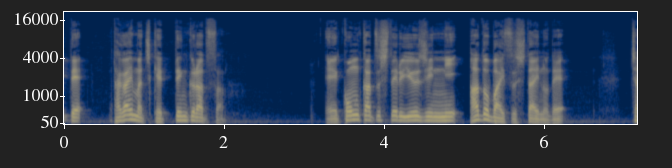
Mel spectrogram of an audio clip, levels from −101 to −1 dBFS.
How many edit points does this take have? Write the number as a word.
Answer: one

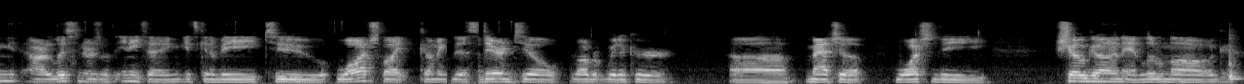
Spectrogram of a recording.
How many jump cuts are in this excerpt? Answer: three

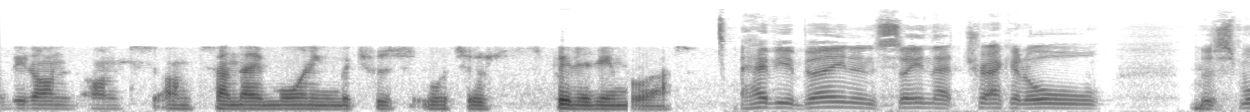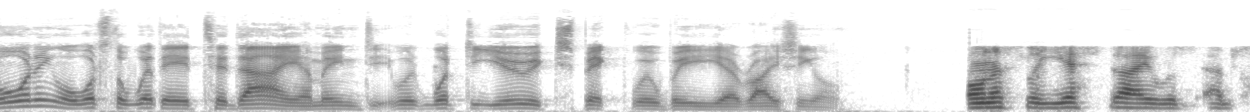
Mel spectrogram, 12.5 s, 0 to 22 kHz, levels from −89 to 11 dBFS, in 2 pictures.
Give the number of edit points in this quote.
two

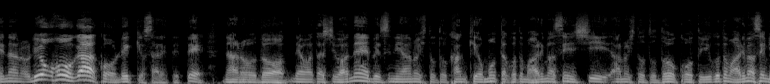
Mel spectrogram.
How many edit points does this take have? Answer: one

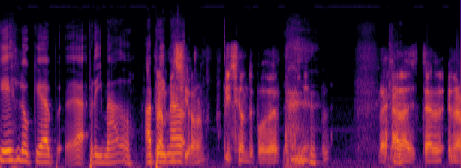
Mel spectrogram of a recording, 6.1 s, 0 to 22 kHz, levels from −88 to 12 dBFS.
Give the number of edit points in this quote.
three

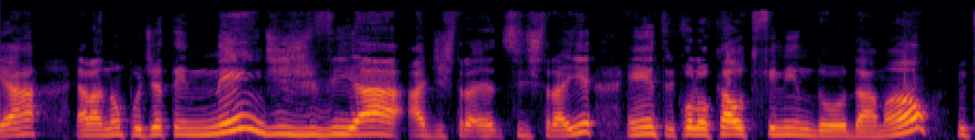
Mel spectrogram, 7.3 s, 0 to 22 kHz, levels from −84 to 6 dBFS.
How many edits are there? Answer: zero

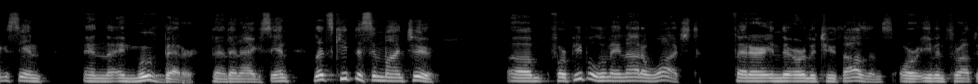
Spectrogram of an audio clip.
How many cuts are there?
one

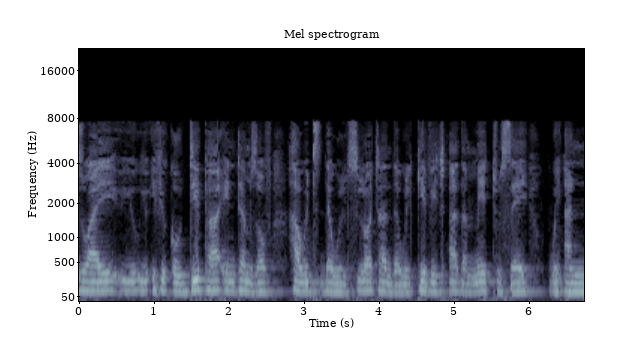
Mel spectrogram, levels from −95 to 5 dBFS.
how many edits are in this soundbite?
one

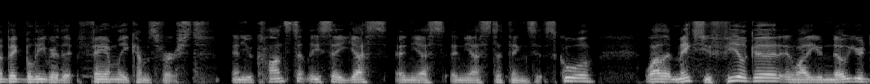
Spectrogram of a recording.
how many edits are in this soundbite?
one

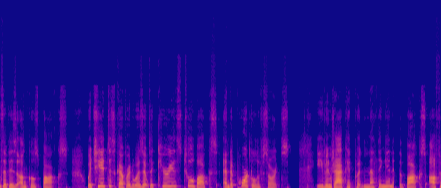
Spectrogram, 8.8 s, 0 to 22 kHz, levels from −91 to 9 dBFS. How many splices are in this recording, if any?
three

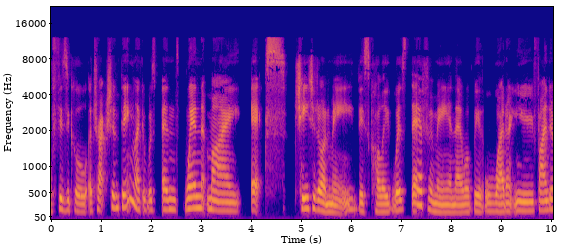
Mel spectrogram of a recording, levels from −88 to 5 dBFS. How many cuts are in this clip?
three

